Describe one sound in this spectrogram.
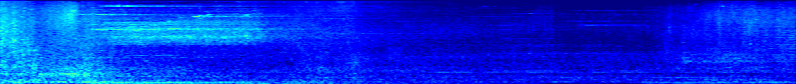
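A victory fanfare plays softly.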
